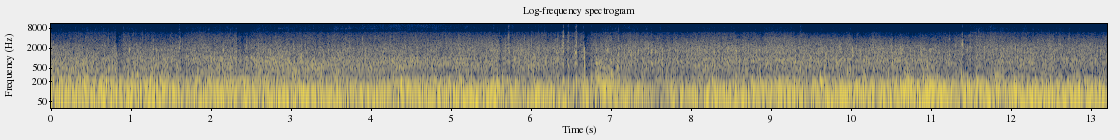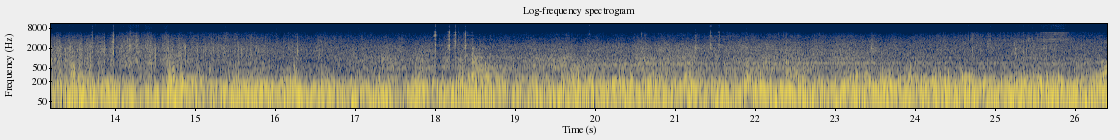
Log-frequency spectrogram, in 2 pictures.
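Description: Wind rushing over the on-board camera microphone of a moving mountain bike, with tyres rolling on a gravel track. A few short clicks and rattles from the bike come through.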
